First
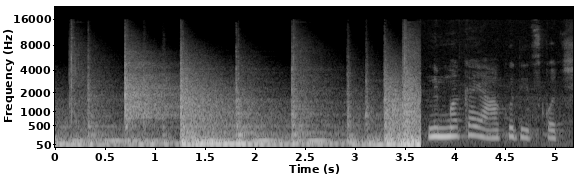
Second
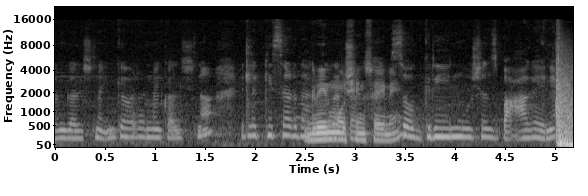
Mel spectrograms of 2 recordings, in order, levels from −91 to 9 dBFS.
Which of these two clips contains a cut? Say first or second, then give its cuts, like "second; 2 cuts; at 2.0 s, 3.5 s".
first; 1 cut; at 3.7 s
